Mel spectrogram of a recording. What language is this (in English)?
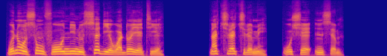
Akan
